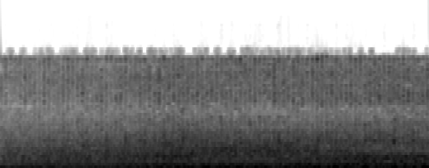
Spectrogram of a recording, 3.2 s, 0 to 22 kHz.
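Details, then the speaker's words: 2012 Hyundai Elantra after first oil change with full-synthetic oil and engine flush: steady, even smooth idle with no ticks or knocks; healthy, sounds different than before. "josh you ready to motor up let's do it let's see what she sounds like come on over take a listen sounds so much different"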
